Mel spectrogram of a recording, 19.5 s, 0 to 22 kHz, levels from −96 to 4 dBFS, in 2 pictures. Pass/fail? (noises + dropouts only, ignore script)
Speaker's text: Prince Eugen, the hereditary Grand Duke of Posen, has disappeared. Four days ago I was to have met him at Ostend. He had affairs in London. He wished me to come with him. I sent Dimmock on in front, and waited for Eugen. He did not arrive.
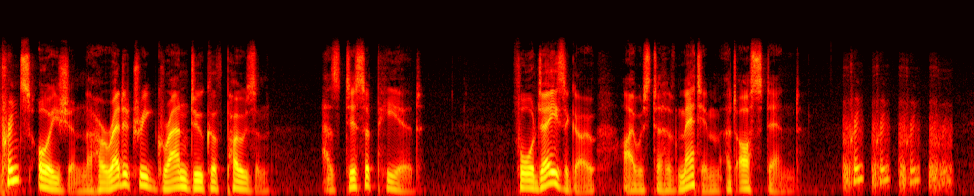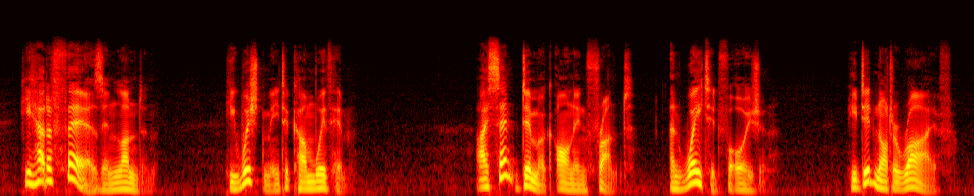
fail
